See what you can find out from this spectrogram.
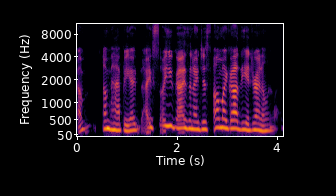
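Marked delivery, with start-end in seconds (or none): none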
